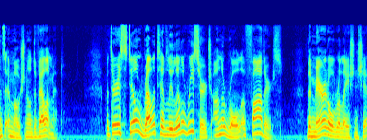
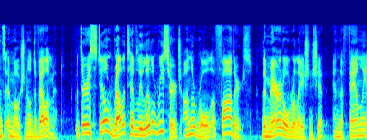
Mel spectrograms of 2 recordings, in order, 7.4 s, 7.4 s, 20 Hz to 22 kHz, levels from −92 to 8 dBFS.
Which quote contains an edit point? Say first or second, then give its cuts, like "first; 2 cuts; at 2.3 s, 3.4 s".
second; 2 cuts; at 1.4 s, 5.1 s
